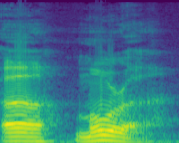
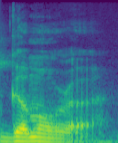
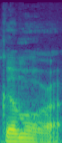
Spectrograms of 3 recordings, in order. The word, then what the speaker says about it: Gomorrah: Amora. See that? Amora. But it actually is Gamora. Pronounced Gamora.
